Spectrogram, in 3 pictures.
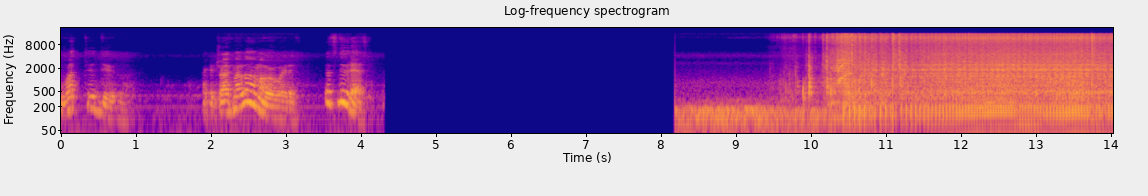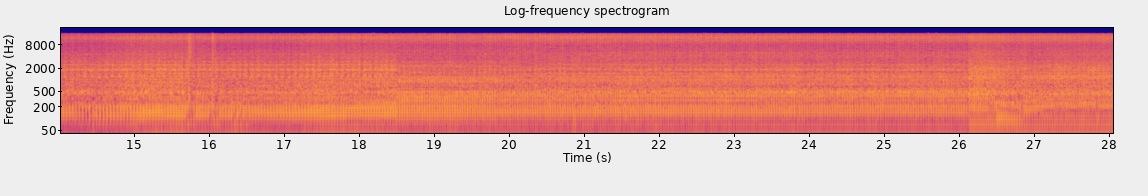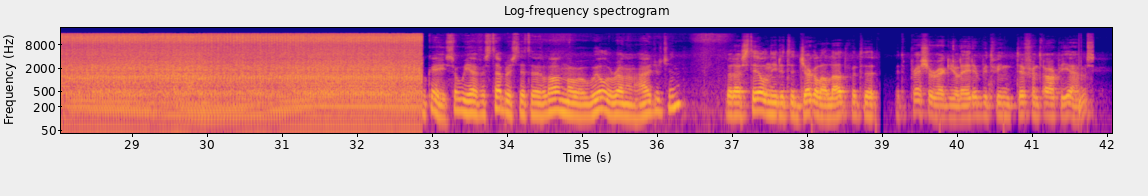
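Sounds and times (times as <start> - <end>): small lawn mower engine running: 9.6 - 32.9.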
